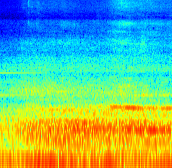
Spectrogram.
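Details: Engine after throttle body scrubbed clean, following a won't-hold-idle problem after battery replacement: smooth, even idle with steady low hum, no hunting, stumbling or misses; holds idle normally.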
